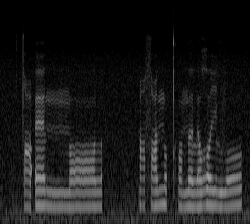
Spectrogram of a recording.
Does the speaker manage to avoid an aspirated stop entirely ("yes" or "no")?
no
